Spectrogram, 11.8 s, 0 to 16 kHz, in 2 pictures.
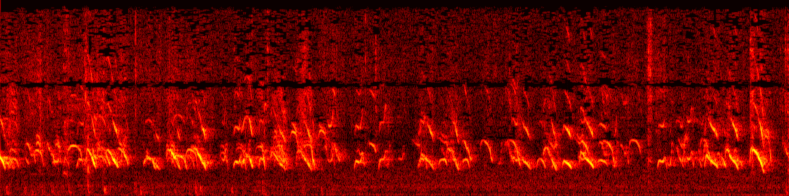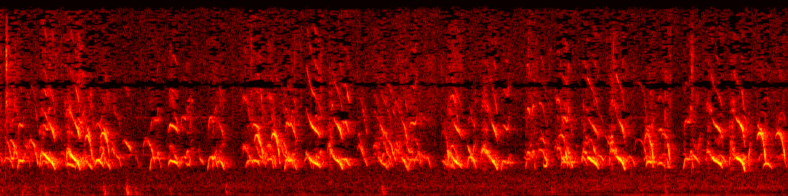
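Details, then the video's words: A group of two-week-old chicken chicks producing a dense, steady stream of shrill, quavering peeps, many birds calling at once, with a low hum in the background. "2 week old chicks"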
